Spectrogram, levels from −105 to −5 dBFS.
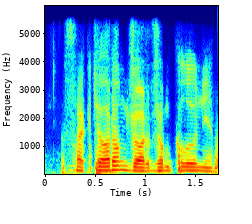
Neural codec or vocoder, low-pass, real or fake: codec, 16 kHz, 2 kbps, X-Codec, HuBERT features, trained on balanced general audio; 5.4 kHz; fake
